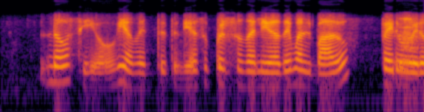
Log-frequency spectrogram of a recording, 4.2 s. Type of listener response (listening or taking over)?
listening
